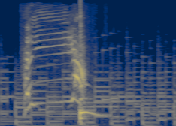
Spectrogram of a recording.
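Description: A short, high cartoon vocal sound effect that rises in pitch, holds, then drops off sharply about a second in, over bouncy children's background music.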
